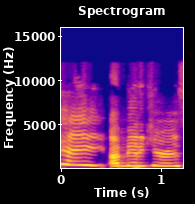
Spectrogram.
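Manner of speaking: playful mock voice. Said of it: "I'm like".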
